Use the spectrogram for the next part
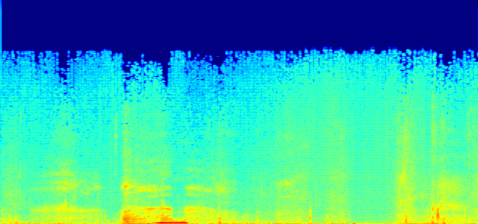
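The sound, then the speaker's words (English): Light rain falling outdoors onto the speaker, a soft continuous hiss with scattered drops striking surfaces, rising briefly in the middle before settling back to an even patter. “Oh, it's raining. It's actually raining on me.”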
